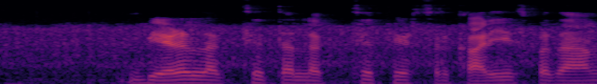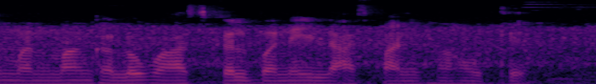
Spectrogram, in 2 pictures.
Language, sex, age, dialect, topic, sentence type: Chhattisgarhi, male, 18-24, Western/Budati/Khatahi, banking, statement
